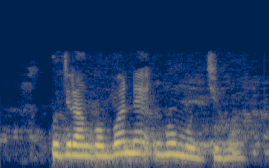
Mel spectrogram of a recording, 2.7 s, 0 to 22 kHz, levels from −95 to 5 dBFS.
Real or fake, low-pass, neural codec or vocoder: fake; 7.2 kHz; vocoder, 44.1 kHz, 128 mel bands every 256 samples, BigVGAN v2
